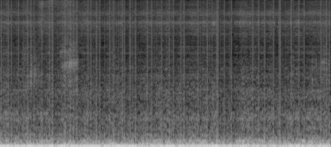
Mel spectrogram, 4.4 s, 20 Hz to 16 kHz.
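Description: A Toyota 4Runner's 3.4-litre V6 idling at about 1000 rpm with the truck standing still, heard inside the cabin as a steady low hum.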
